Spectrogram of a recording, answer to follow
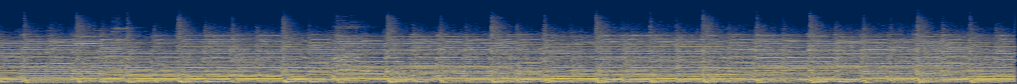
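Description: Live rock band playing a song's instrumental opening: electric guitar over a steady, driving drum beat, with no vocals yet.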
